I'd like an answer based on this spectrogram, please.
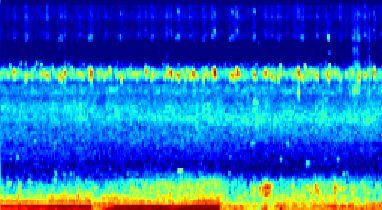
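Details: Organic, free-range Charolais crossbred cow on a mountain ruzi-grass pasture at Jirapanit farm, Pang Hin Fon, Mae Chaem, Chiang Mai. A long, low, resonant lowing fills the first three seconds with a brief break, then fades to field ambience and a thin insect whine.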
